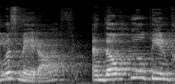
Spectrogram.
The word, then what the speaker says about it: Madoff: to pronounce it and he said made off like he made off with the people's money if i named a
